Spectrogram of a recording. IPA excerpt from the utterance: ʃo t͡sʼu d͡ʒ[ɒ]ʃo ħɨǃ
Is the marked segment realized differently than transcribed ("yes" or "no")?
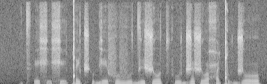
no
